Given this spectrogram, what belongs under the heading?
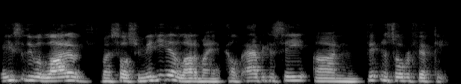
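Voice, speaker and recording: This man in his fifties, a chiropractor who also writes books, responds to interview questions with earnest explanations full of repeated words. He talks fast in a fairly high register, and the audio has a dull, lo-fi quality.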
